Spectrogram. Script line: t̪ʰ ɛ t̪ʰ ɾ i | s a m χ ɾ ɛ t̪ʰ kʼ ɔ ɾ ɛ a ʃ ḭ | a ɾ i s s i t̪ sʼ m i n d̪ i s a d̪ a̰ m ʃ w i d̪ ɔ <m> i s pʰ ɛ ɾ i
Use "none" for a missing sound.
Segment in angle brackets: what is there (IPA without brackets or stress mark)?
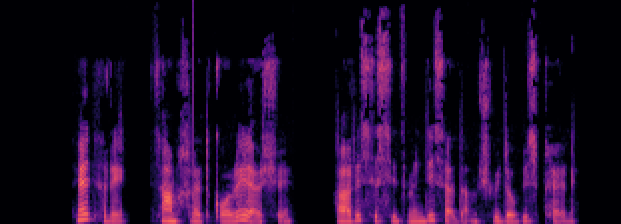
b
